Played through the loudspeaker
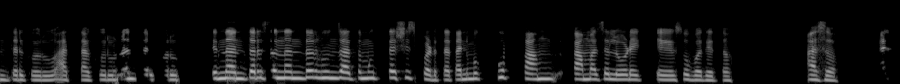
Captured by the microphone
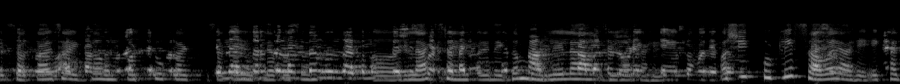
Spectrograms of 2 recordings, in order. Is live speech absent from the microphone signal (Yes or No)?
No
